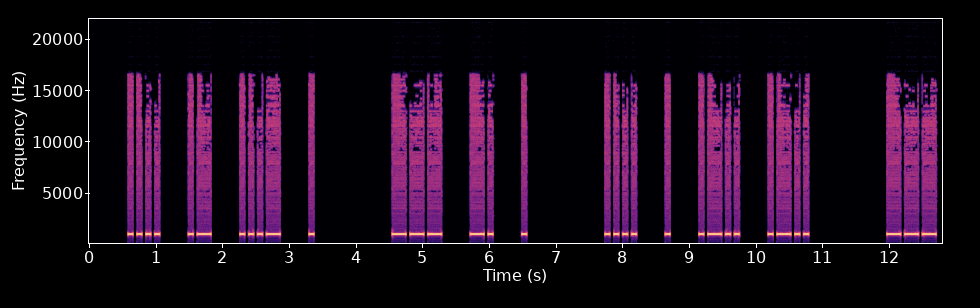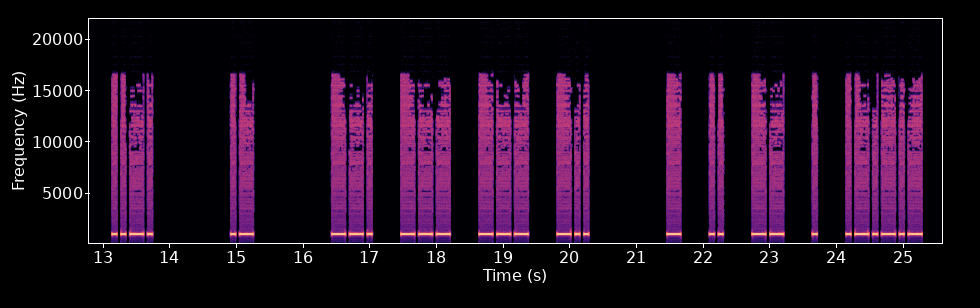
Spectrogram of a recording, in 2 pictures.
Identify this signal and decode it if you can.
Morse code, heard as a keyed tone, about 18 wpm, spaced as for 12 wpm, 1000 Hz. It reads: HAVE ONE HELL OF A GOOD TIME.
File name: qotdfiles / 12wpm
